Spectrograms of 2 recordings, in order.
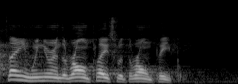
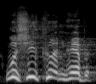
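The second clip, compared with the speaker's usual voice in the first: higher, louder imitation of an excuser; mock excuse-making; 7 semitones higher, 5 dB louder than usual. People excusing a sinner's behaviour, mock protest. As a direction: imitate someone protesting on another's behalf.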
